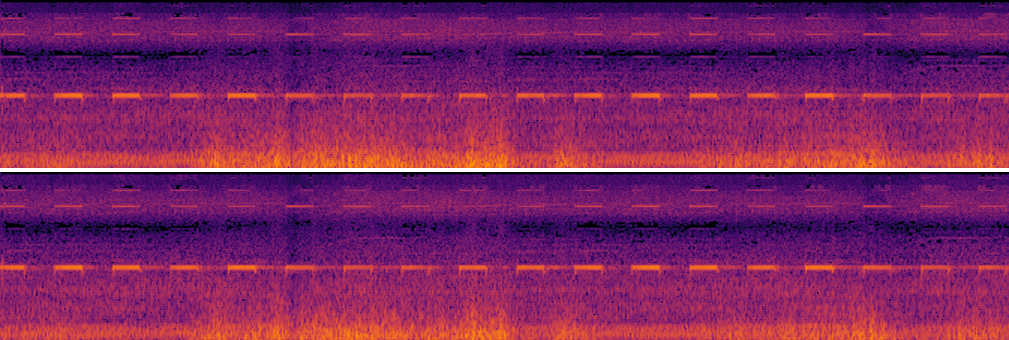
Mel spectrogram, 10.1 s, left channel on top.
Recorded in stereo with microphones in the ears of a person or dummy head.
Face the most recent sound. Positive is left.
turn(degrees=-15)  # may be behind; listen again after turning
